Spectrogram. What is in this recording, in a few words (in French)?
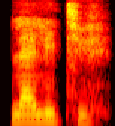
"la laitue", frances; verduras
